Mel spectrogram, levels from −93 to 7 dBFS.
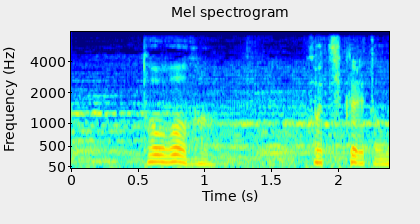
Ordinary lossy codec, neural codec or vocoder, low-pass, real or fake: none; vocoder, 22.05 kHz, 80 mel bands, Vocos; 7.2 kHz; fake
